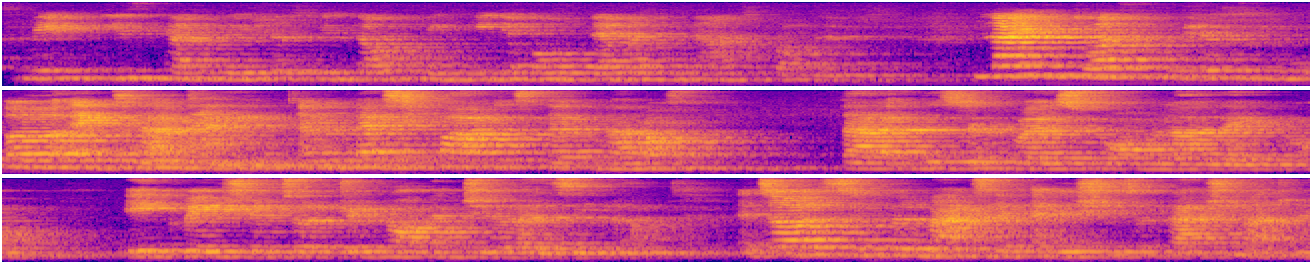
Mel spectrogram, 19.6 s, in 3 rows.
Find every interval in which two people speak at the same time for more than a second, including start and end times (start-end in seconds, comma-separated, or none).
6.5-8.7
